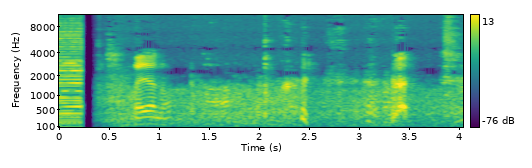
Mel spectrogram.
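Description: Background music cuts off abruptly just after the start. Short, indistinct bits of a person's voice follow, coming every second or so over a steady background hum.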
